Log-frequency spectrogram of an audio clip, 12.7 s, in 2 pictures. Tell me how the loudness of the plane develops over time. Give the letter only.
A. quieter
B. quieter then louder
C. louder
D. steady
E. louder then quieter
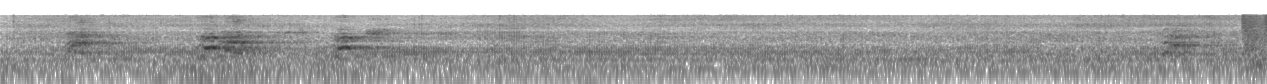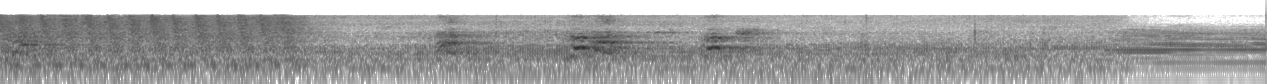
D.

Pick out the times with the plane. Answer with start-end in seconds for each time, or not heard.
0.0-12.6.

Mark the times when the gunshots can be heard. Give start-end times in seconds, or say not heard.
6.2-7.9.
